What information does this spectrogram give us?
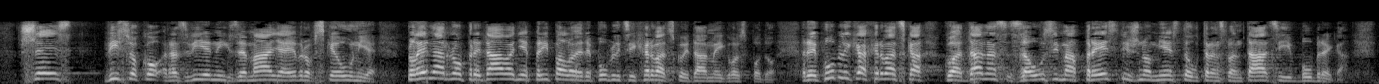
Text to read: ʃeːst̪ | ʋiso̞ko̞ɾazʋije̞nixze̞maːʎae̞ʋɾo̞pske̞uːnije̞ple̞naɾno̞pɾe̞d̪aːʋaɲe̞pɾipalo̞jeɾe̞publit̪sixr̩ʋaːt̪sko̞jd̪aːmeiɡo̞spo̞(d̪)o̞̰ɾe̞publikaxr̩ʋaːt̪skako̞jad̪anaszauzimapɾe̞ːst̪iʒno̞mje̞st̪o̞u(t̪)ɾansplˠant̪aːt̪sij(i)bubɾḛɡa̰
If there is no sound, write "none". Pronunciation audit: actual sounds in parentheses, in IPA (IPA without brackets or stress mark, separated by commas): d̪, t̪, i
